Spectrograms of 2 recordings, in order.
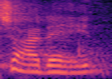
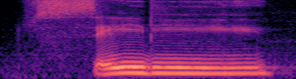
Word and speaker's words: Sade: Whenever I introduce myself to people, they either mispronounce my name, Sadie, Sad-E, not to mention the occasional shade, or I get flooded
